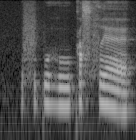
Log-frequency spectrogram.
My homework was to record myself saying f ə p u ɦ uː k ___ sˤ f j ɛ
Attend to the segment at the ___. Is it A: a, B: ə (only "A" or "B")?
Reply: B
